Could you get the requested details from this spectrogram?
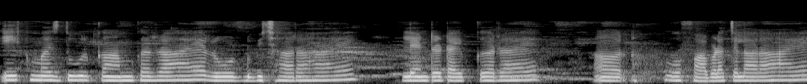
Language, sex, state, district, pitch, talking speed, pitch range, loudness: Hindi, female, Punjab, Pathankot, 185 Hz, 155 wpm, 180-200 Hz, -14 LUFS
